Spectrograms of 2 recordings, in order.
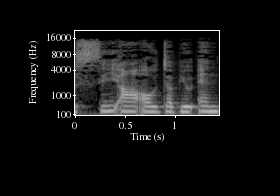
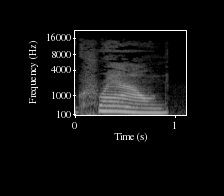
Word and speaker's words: crown: 最后呢，就是 crown 这个词，读成 crown, 不要读成 crown, k 和 r 之间不要拖音，辅音连缀发 cr, 再加 l, crow, 再去加鼻音发 crown.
